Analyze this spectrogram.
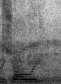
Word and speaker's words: shoALIE: Yeah, it's a shoALIE.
